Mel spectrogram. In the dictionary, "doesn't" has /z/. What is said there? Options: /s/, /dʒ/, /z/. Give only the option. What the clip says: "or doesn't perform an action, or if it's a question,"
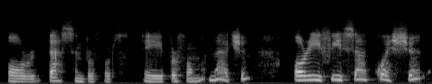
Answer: /s/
